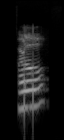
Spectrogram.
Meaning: The thirty-third consonant in Marathi
- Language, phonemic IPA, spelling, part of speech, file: Marathi, /ɭ̆ə/, ळ, character, LL-Q1571 (mar)-ळ.wav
